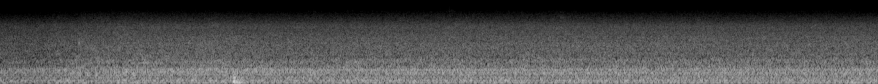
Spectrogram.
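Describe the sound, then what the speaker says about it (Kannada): Water falling without a break at an ice factory in Malpe makes a dense, even rushing roar. It is loud and steady throughout, with one small knock partway in and no talking. "ಅಲ್ಲಿ ನೀರು ಬೀಳ್ತಾನೆ ಇರ್ತದೆ,"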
